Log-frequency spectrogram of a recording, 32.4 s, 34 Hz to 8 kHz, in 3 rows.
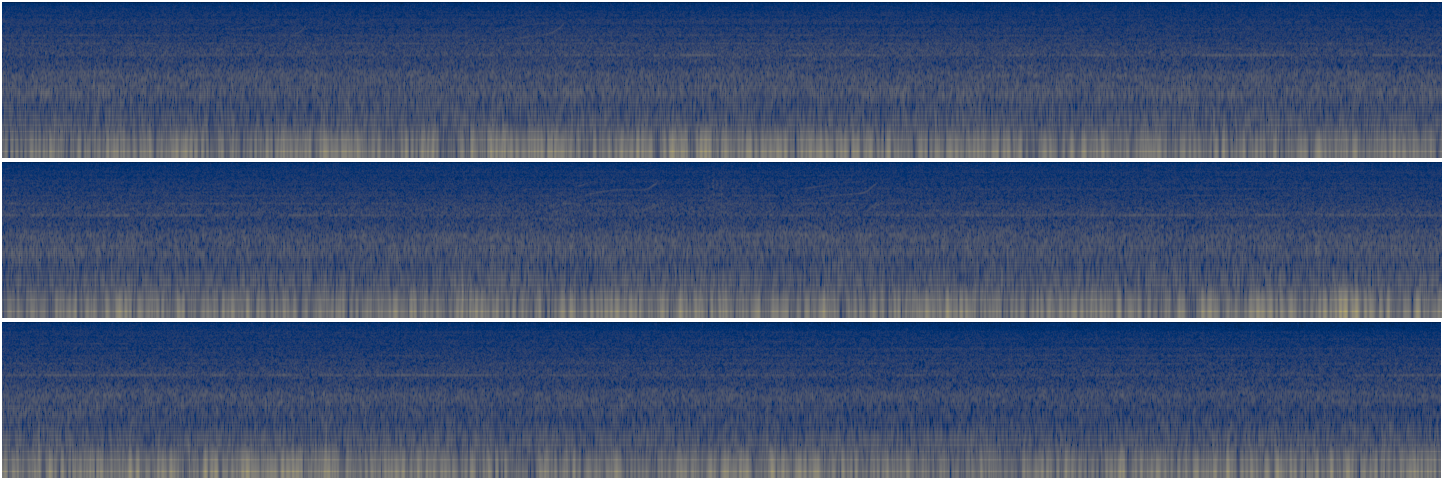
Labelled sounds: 16.8	17.4	killer whale, 1.8 to 3.9 kHz

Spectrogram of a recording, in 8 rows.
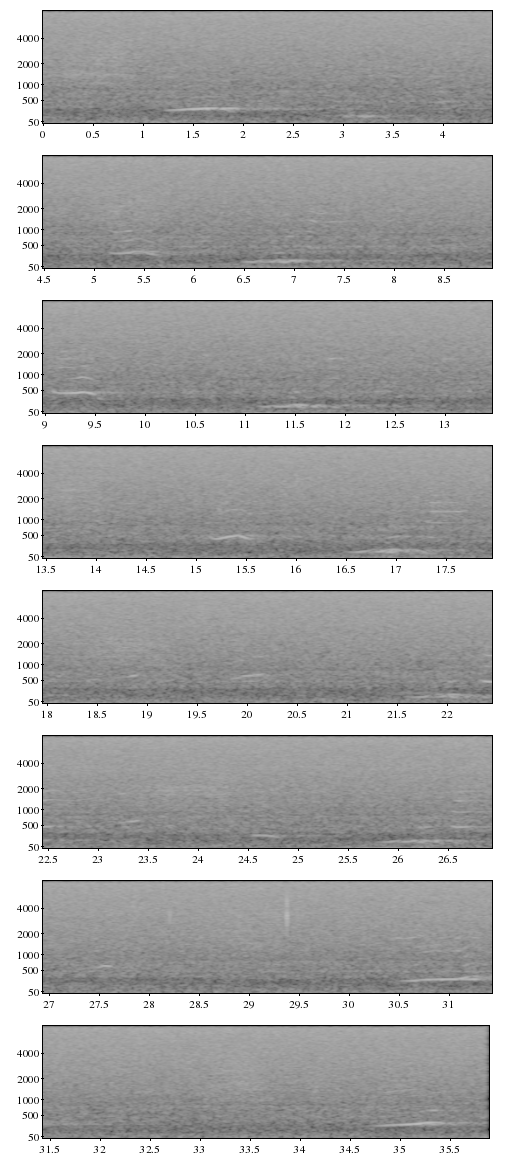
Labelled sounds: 17.4	17.8	humpback whale, 1.3 to 1.4 kHz

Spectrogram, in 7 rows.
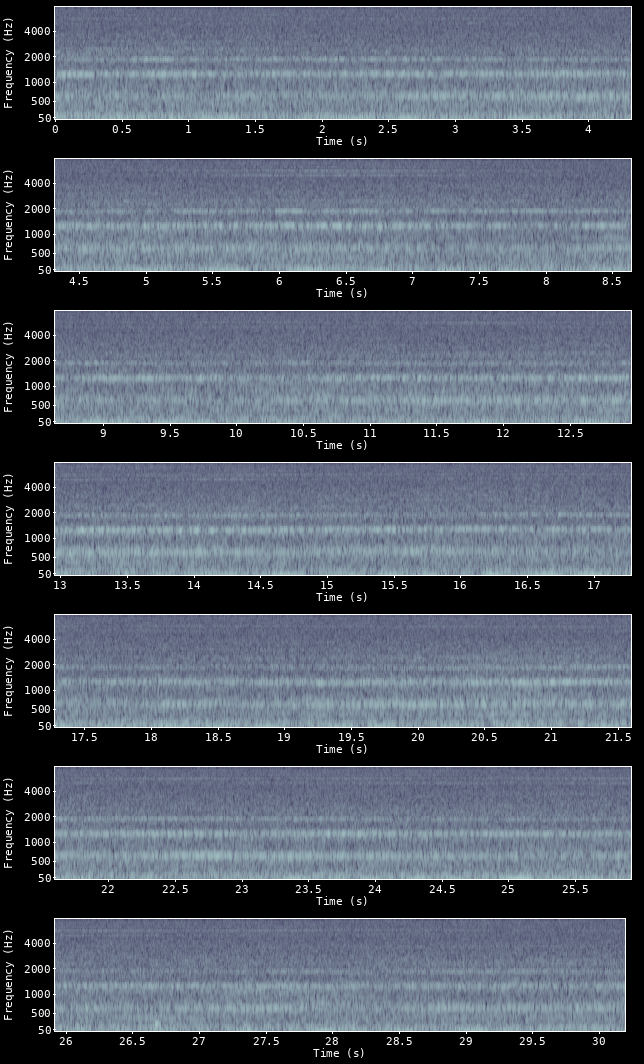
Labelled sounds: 5.6	6.4	vessel noise, 5.0 to 5.7 kHz
13.0	14.4	vessel noise, 4.8 to 5.1 kHz
27.7	28.3	vessel noise, 5.7 to 5.9 kHz

